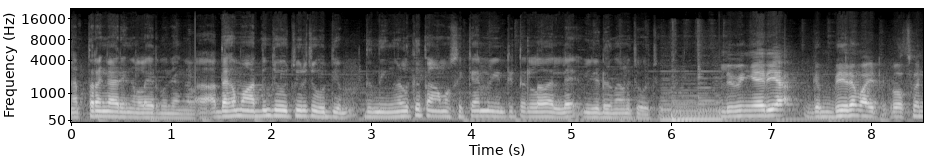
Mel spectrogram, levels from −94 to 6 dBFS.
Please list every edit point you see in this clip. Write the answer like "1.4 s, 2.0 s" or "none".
1.2 s, 5.9 s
